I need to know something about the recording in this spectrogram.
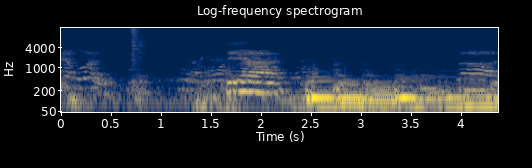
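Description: Amplified electric bass and guitar ringing out a few low held notes between songs, over voices in the room. The notes come in about two and a half seconds in and are the loudest sound.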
